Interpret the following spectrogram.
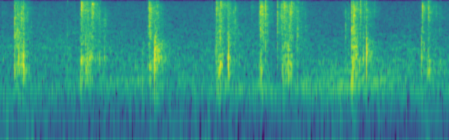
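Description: Footsteps crunching on a loose gravel path at a slow walking pace, a short crunch roughly every half second.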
